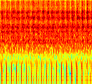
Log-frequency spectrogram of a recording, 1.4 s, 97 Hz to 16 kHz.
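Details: New Lifan LF390QE Pro (heavy duty, GX390-type) petrol engine on a flail mower, rubber-mounted, started on choke with booster pack on a cold day: even rapid single-cylinder beat at steady speed, no knocks, misses or rattles; healthy.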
